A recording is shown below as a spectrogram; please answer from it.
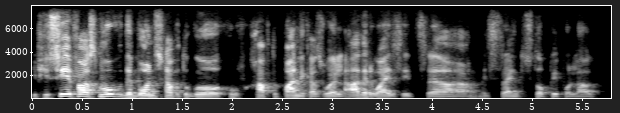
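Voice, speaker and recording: A man with a lowish, darkish voice talks fairly quickly while presenting a trading webinar in non-native-accented English. He answers audience questions and comments on trades live, bluntly and casually, swearing freely over dull lo-fi sound.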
